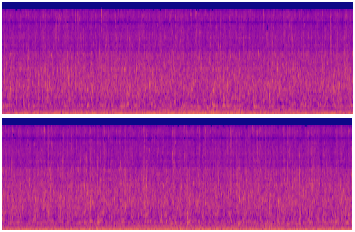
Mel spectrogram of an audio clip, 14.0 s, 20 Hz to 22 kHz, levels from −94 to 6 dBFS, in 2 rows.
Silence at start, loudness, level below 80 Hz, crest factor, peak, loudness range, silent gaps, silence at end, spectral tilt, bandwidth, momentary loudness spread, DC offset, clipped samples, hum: 0 s; -34 LUFS; -36 dBFS; 22 dB; -12 dBFS; 1 LU; none; 0 s; -3 dB/octave; 16.5 kHz; 1 LU; under 0.1%; under 0.1%; none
